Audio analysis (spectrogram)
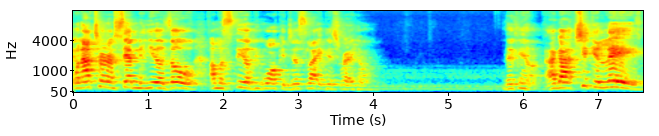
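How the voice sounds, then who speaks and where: A woman's voice: on the high side, fairly bright tone. Sassy woman, livestream pep talk, preachy and direct, echoey room. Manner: sassy, preachy, calls listeners honey and baby.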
